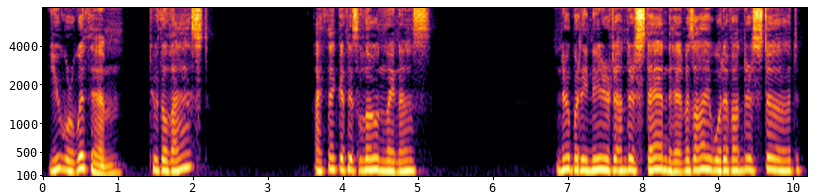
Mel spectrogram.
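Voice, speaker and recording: Man voicing a grieving, high-pitched devoted woman. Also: fairly even intonation, a little slow, pauses often, dark tone. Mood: mournful. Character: grieving, devoted woman in mourning, pleading and intense. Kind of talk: dramatic literary audiobook character acting.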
